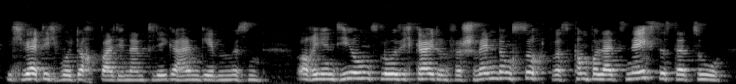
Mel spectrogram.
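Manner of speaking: loud mocking contempt; barking scorn. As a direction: sneer it out loudly. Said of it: "bellte Dieter".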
